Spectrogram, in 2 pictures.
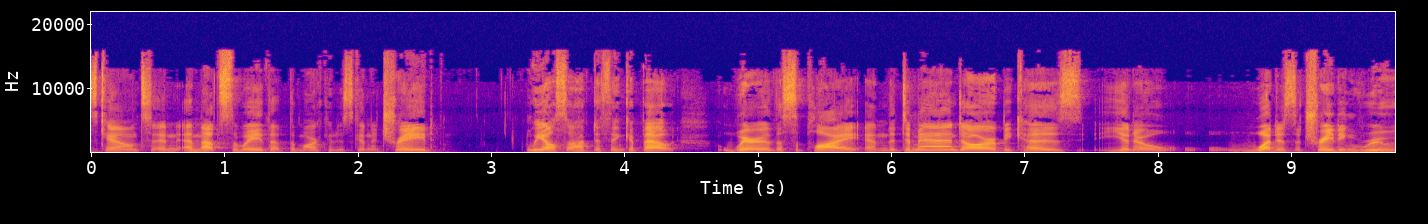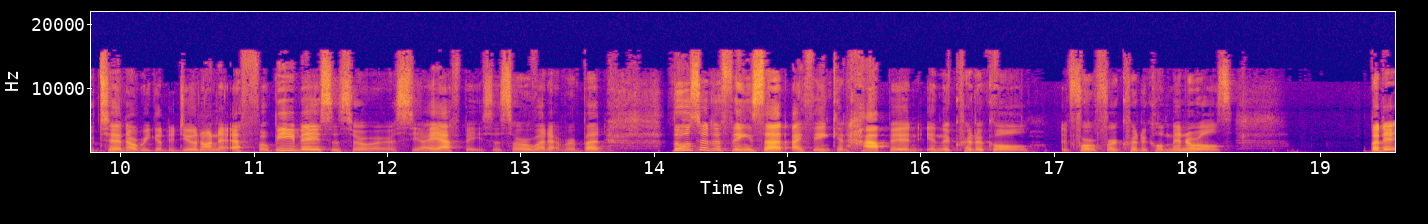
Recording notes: On February 22, in London, Benchmark Minerals Intelligence hosted the HC Insider Podcast in front of a live audience to discuss.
